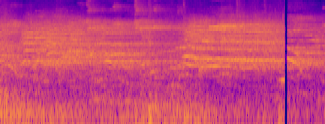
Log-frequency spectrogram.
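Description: Busy volleyball gym: many overlapping voices of players and spectators calling out, with the thump of a volleyball being struck about three seconds in.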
